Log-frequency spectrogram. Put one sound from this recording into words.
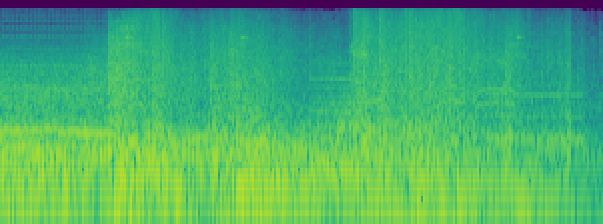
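A car crashes and tumbles over with heavy thuds.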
